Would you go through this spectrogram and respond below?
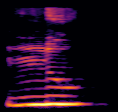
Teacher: for Dhamma circular lips, the sound is short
